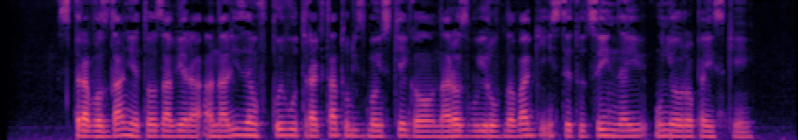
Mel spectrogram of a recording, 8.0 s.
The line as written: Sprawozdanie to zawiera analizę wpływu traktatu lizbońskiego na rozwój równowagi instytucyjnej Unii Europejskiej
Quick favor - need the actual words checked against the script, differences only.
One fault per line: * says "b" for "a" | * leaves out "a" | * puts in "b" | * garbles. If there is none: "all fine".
all fine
